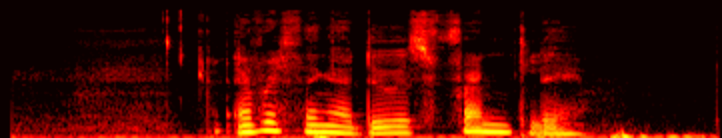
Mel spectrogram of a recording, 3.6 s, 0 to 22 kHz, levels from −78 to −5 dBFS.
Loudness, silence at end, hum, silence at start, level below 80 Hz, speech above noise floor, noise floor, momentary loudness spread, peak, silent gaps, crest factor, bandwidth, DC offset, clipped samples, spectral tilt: -30 LUFS; 0 s; none; 0.05 s; -42 dBFS; 24 dB; -53 dBFS; 17 LU; -16 dBFS; none; 14 dB; 16 kHz; under 0.1%; under 0.1%; -6 dB/octave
